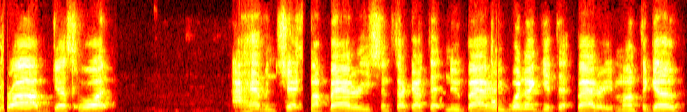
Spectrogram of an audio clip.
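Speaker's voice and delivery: usual speaking voice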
